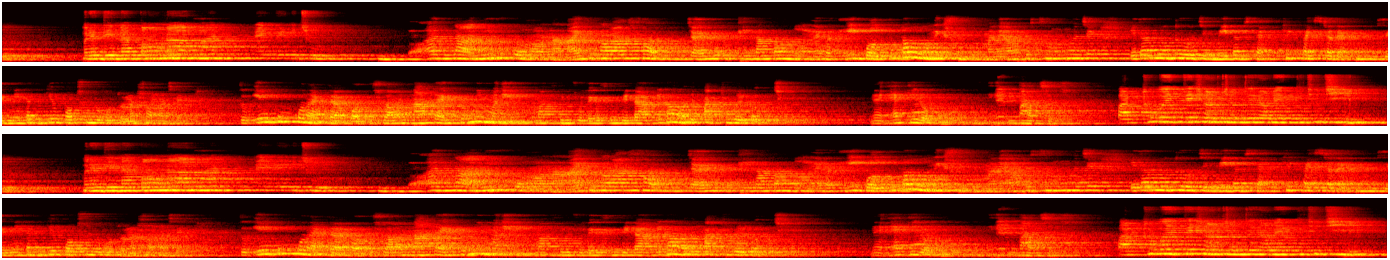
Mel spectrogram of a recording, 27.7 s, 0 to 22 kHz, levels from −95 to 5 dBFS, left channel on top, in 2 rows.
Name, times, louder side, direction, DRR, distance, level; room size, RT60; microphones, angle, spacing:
voice 1, 0.8-2.2 2.5-3.3 23.0-23.1 23.8-24.2 25.0-27.4, right 1 dB, 55° left, -1 dB, 1.0 m, -24 dB
voice 2, 1.6-2.2 3.8-15.6 16.2-21.8 22.5-24.4, left 2 dB, 30° left, -3 dB, 0.4 m, -25 dB
8.0 x 3.5 x 3.4 m, 2.5 s
head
